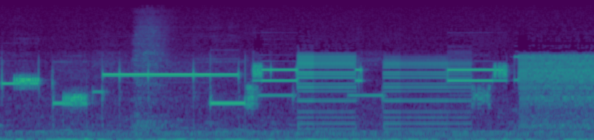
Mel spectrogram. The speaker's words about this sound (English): the anachronistic tones of a dial-up modem are not a reminder of the past. It's how she connects with the digital world today.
